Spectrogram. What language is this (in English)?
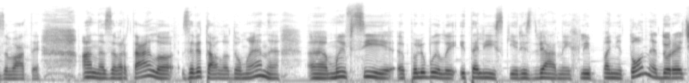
Ukrainian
